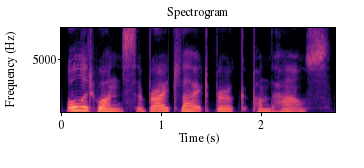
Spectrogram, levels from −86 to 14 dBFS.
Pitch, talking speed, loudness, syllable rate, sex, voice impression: 225 Hz, 220 wpm, -19 LUFS, 4.9 syllables/s, female, feminine, adult-like, relaxed, slightly weak, soft, fluent, calm, reassuring, elegant, kind, modest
